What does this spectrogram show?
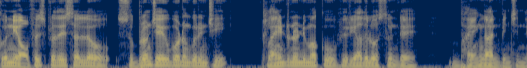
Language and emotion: Telugu, sad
